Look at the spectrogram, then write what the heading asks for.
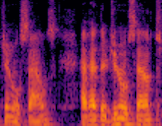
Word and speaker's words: General Tso's: I've tried their General Tusos. I've heard it's actually pronounced General Tso's.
